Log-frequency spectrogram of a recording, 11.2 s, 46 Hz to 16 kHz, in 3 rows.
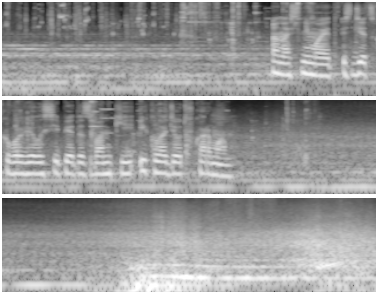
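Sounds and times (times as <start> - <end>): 
speech: 2.7 - 6.2
two car engines rumbling pulling up to a house: 6.2 - 11.2.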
